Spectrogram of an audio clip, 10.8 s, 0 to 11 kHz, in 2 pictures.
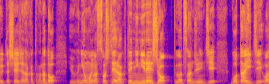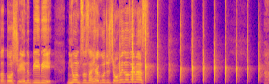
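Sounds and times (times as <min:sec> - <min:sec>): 
speech: 0:00.0 - 0:08.5
female staff member clapping hands in a studio: 0:07.7 - 0:10.7.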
